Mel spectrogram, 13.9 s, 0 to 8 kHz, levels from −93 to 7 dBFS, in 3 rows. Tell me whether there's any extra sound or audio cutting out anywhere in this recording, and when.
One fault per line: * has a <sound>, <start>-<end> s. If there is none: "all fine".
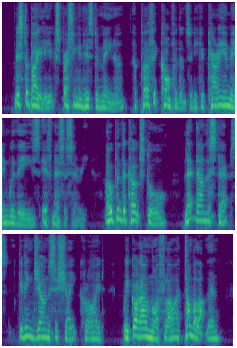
all fine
